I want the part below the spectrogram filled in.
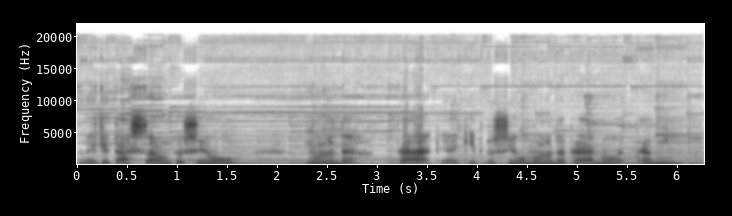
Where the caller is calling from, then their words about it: Jacaraci, Bahia, Brazil; sou aqui do município de Jacaraci, Bahia.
